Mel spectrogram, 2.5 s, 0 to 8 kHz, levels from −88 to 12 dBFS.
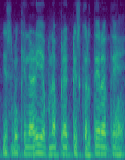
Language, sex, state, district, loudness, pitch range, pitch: Hindi, male, Maharashtra, Mumbai Suburban, -15 LUFS, 125-140 Hz, 130 Hz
